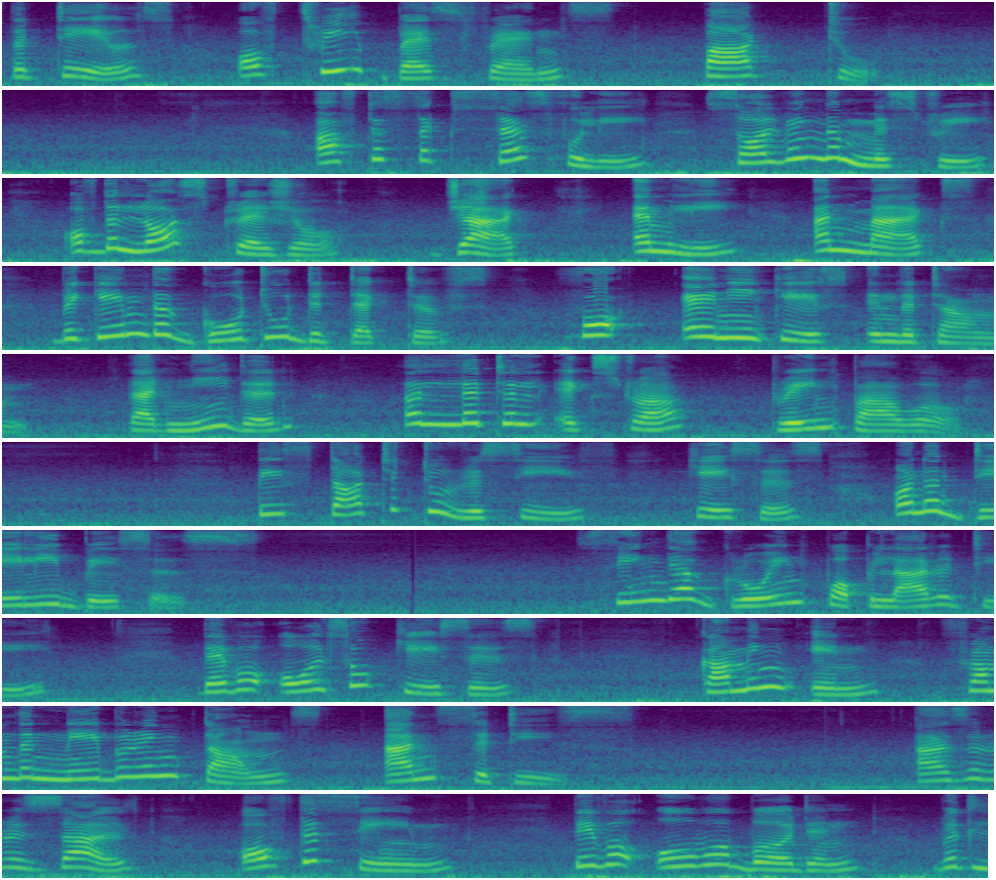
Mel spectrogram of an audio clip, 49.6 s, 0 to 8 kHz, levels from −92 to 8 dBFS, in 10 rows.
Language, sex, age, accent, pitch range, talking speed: English, female, 30-49, Indian, 195-305 Hz, 90 wpm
